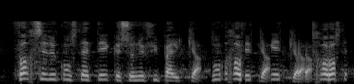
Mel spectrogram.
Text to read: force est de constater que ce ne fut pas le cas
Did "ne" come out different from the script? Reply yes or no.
no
